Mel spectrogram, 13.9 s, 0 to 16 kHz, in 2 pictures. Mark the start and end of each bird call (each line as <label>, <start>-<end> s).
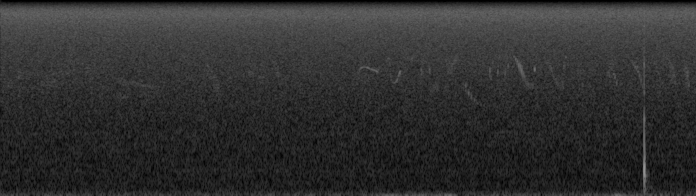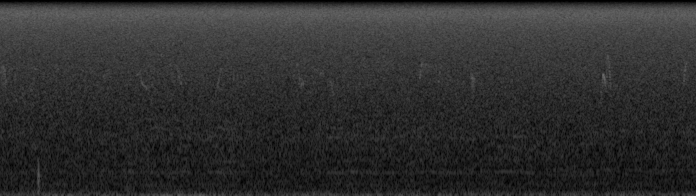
Eurasian Skylark (Alauda arvensis), 0.0-7.0 s
Hawaii Amakihi (Chlorodrepanis virens), 3.6-3.8 s
House Finch (Haemorhous mexicanus), 8.3-8.5 s
House Finch (Haemorhous mexicanus), 9.1-9.2 s
House Finch (Haemorhous mexicanus), 11.1-11.2 s
Eurasian Skylark (Alauda arvensis), 11.6-11.8 s
House Finch (Haemorhous mexicanus), 12.9-13.1 s
House Finch (Haemorhous mexicanus), 13.8-13.9 s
